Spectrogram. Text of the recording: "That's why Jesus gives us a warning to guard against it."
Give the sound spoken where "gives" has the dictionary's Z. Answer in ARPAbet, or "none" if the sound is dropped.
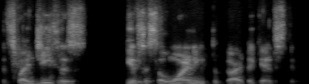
Z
